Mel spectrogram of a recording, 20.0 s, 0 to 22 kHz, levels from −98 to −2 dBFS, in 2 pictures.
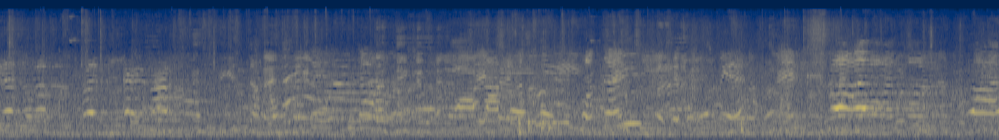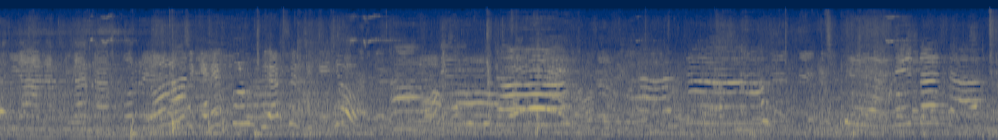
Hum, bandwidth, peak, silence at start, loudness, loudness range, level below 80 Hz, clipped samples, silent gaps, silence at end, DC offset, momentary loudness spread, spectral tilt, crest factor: none; 16.5 kHz; -16 dBFS; 0 s; -36 LUFS; 5 LU; -70 dBFS; under 0.1%; none; 0 s; under 0.1%; 10 LU; -3 dB/octave; 22 dB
